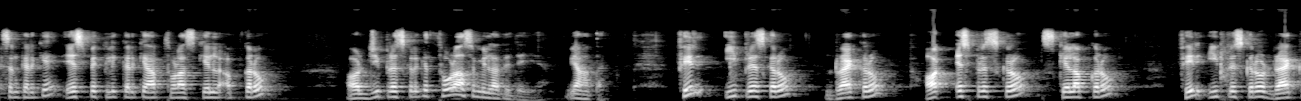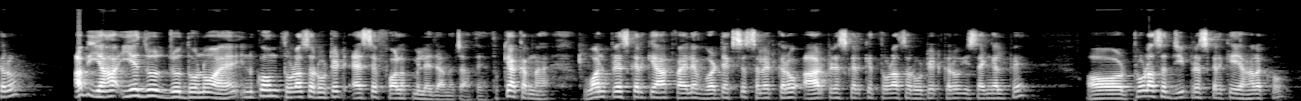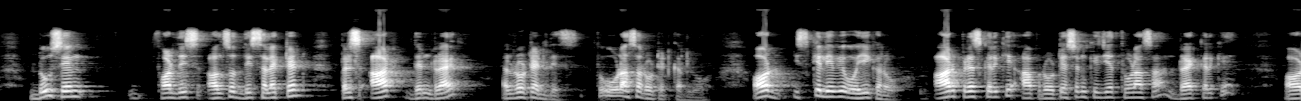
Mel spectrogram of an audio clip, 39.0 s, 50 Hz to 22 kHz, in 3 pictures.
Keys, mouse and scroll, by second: 3.0 click, 3.7 g, 6.1 click, 7.3 e, 9.1 click, 9.6 s, 11.2 click, 12.1 e, 13.5 click, 18.7 1, 19.5-21.1 drag, 21.1 r, 23.2 click, 24.4 g, 25.6-29.5 drag, 29.5 r, 32.8-35.9 drag, 35.9 r, 38.4 click.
